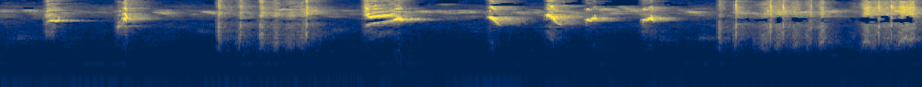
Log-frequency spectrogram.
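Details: Pet brown-throated sunbird delivering ngeriwik twittering, meant as a lure for young birds: a fast jumble of sharp high chirps and descending whistled notes with clicking bursts, ending in a buzzy rattle.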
